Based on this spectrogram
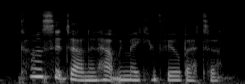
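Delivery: ordinary delivery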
